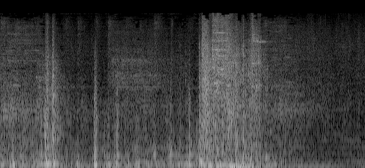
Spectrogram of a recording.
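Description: A body crashes heavily onto wooden boards.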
